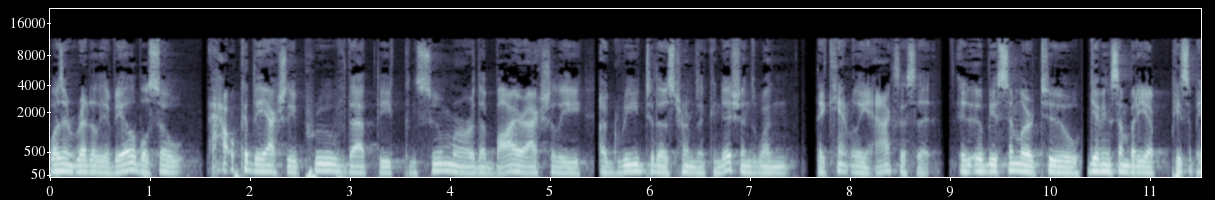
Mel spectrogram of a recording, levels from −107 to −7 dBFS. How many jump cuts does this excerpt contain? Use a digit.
0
